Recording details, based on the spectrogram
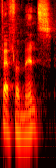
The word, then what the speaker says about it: Pfefferminz: So it sounds like pfeffermints, but it's spelled with the P F E F F E R M I N Z.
